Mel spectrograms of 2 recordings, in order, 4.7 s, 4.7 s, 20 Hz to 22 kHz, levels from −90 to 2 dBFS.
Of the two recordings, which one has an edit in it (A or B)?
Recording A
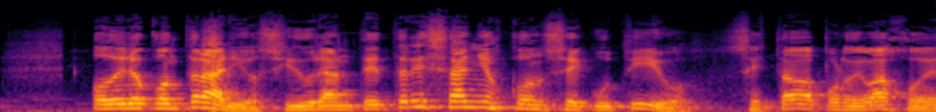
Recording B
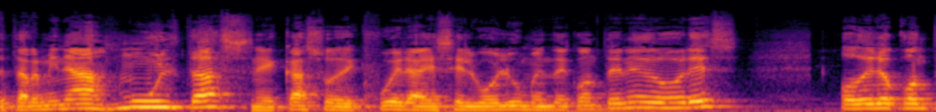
B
